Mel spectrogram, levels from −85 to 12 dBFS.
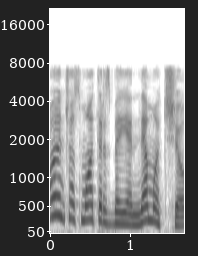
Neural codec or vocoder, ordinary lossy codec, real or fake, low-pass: none; AAC, 48 kbps; real; 7.2 kHz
